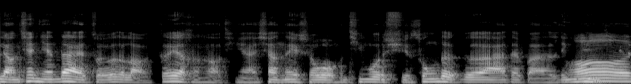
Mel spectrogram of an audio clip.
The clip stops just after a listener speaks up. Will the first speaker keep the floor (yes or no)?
no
